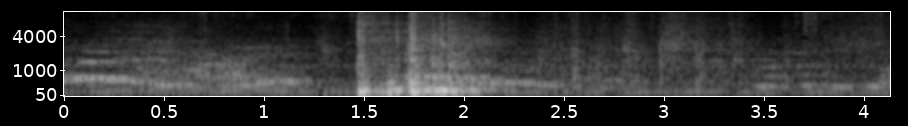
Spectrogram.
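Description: A woman's voice making playful sounds that slide up and down in pitch without clear words, with a louder outburst about a second and a half in, over a faint steady low hum.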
